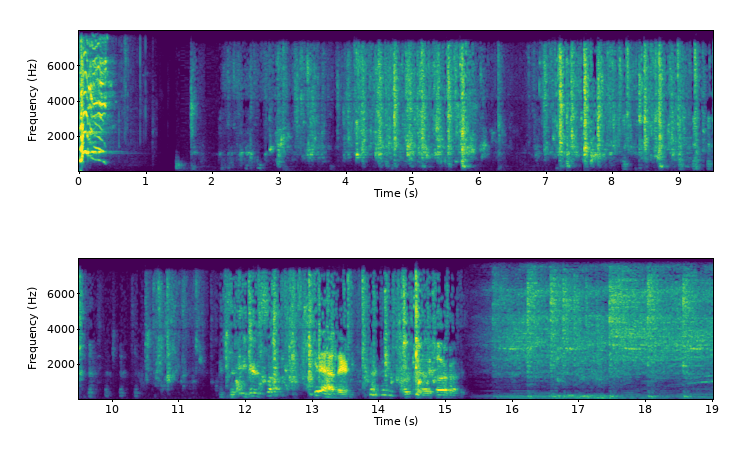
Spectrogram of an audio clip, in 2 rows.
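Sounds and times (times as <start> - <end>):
dog lapping water: 2.1 - 15.0.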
